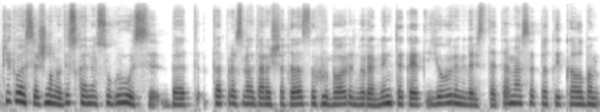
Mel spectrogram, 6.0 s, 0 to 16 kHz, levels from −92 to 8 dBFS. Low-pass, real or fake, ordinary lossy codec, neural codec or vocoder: 14.4 kHz; fake; AAC, 96 kbps; codec, 44.1 kHz, 2.6 kbps, SNAC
